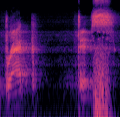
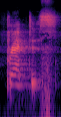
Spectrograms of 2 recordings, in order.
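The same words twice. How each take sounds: First: "practice" broken into PRAC, pause, TIS; "practice" as two separate beats, silent final E; two syllables. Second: Said in the usual way. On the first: Shown as a demonstration. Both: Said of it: "ela tem só duas".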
